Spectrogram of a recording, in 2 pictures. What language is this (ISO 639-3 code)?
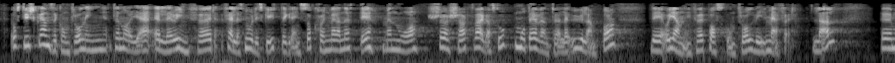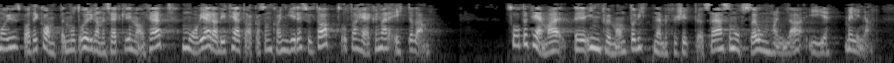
nno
